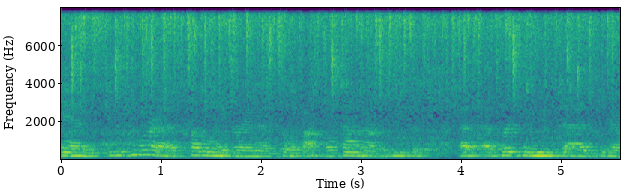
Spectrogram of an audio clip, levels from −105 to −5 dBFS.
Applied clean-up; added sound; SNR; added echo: none; Bathtub (filling or washing); 4 dB; reverberation time 0.9 s.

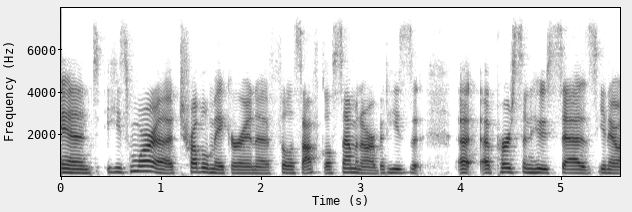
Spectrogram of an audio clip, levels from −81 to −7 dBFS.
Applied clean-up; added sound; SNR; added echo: none; none; none; none.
